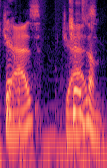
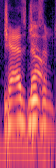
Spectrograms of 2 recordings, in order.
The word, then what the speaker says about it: Jazz Chisholm: Jazz? – Chisholm. – There you go. Good job. – No, isn't it Chaz? – Chaz Chisholm. – No. – Jazz Chisholm. Boy.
